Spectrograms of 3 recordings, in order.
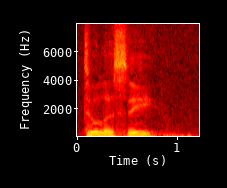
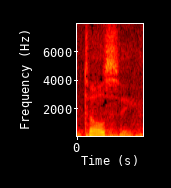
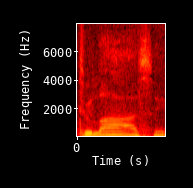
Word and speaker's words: Tulsi: or maybe three lassies it's Tula C or Tulsi it's not too lossy we say that all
